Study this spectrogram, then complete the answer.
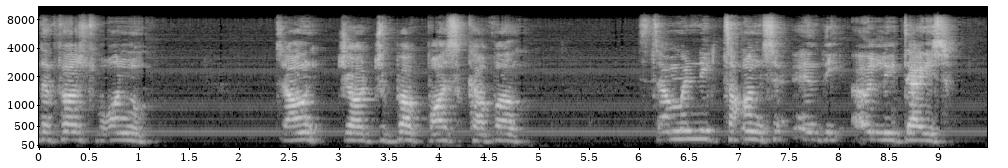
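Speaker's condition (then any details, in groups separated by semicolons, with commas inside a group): Traumatic brain injury; speech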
